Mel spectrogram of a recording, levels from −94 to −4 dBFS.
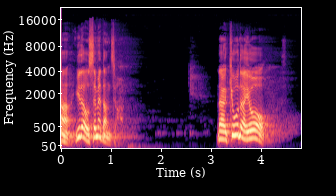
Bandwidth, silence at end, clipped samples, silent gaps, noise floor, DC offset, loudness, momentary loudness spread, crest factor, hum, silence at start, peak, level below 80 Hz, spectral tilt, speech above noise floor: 15 kHz; 0.55 s; under 0.1%; none; -63 dBFS; under 0.1%; -10 LUFS; 13 LU; 12 dB; none; 0 s; 0 dBFS; -58 dBFS; -5 dB/octave; 53 dB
